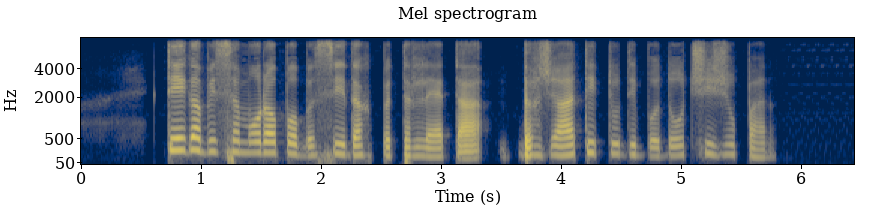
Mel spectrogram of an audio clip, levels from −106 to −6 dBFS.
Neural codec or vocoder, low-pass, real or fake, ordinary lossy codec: codec, 16 kHz, 0.9 kbps, LongCat-Audio-Codec; 7.2 kHz; fake; none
